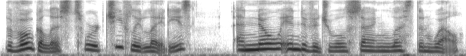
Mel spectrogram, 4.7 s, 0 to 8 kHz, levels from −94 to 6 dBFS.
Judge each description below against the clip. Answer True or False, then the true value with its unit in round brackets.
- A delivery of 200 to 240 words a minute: False (155 wpm)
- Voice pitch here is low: False (205 Hz)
